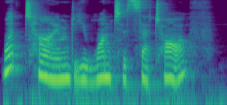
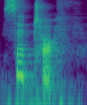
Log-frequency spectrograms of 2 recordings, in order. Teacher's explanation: And in fact, if you know a little bit more about sentence stress in English, you know that we have a tendency to stress the last lexical item and the last part of the sentence a little bit more than the first bit. So off will probably have the main stress in the sentence.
